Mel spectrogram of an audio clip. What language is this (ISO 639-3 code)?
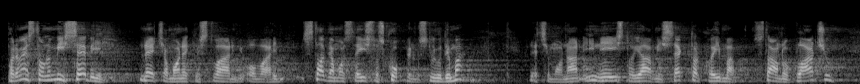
hrv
